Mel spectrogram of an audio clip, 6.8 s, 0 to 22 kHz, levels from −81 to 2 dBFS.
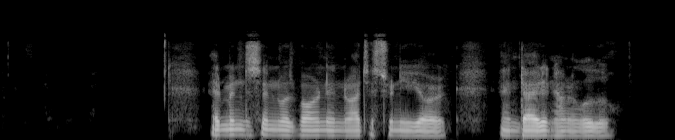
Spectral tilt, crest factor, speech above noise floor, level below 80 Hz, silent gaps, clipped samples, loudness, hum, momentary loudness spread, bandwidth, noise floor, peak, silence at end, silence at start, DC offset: -5 dB/octave; 22 dB; 62 dB; -62 dBFS; none; under 0.1%; -24 LUFS; none; 20 LU; 9.4 kHz; -86 dBFS; -6 dBFS; 0.6 s; 1.7 s; under 0.1%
